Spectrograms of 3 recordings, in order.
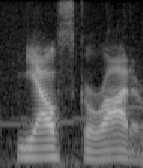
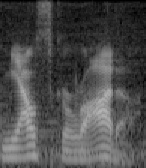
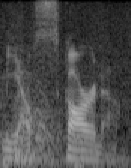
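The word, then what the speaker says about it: Meowscarada: I'm like oh yeah Meara not meow scarda there's an extra a back there a dude I kind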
